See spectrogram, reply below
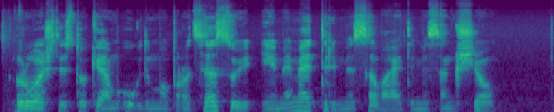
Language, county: Lithuanian, Panevėžys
